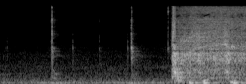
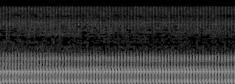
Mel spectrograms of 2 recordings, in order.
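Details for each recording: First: Lombardini 15LD400 401cc single-cylinder diesel 7 kW generator built 2004, barn find, fresh battery on electric starter: steady cranking about two compressions a second with weak firing puffs that never catch; cranks but won't start, starting fluid next. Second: Lombardini 15LD400 diesel generator, barn find with electric start, oil checked, on a temporary fuel tank. Loud, even chug at constant speed with regular firing pulses, no knocks or surging; normal running.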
